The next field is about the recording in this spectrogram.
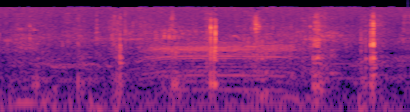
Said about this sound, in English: And then I've got a Suffolk stud, and just run a few Moggies sheep. Suffolk, there's some down there.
